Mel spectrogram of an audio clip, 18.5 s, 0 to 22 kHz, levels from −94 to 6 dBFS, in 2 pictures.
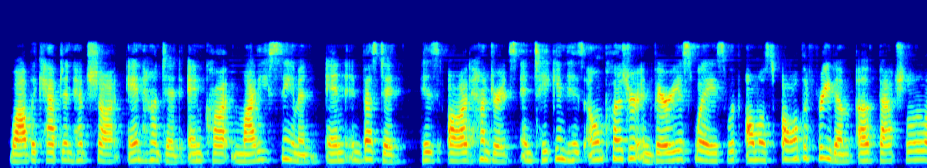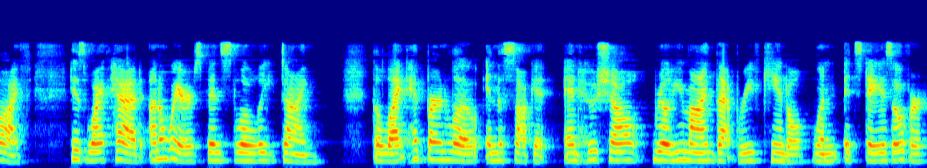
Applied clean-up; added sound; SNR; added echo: neural mask model DeepFilterNet 3.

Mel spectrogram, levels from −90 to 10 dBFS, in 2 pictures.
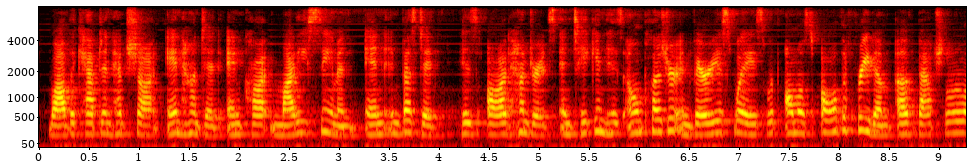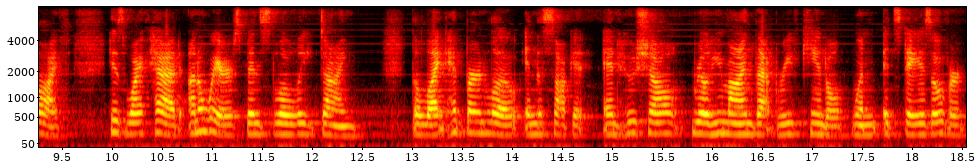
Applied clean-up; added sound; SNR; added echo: neural separator model SepFormer DNS4.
